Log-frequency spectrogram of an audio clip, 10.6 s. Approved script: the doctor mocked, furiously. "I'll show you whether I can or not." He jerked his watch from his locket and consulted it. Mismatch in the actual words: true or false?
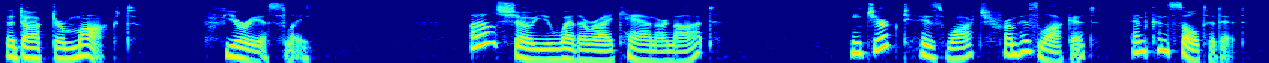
false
